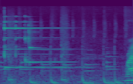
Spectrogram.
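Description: A bright chime sound effect of several bell-like tones strikes once at the start and rings out, fading over about a second, marking a correct answer in the guessing game. Background music with a steady beat runs underneath.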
